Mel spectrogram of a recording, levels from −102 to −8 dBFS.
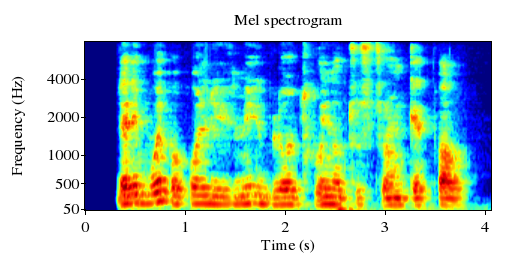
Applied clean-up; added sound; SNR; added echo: neural mask model DeepFilterNet 3.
